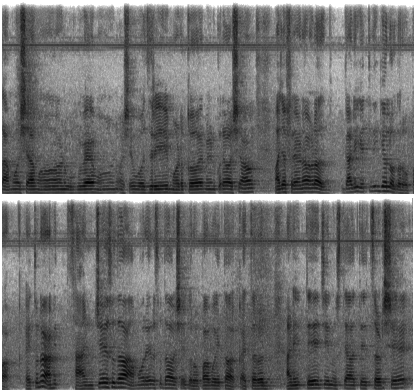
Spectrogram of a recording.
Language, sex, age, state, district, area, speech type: Goan Konkani, male, 45-60, Goa, Pernem, rural, spontaneous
